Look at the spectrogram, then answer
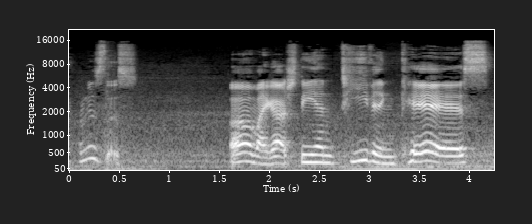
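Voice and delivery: normal talking voice

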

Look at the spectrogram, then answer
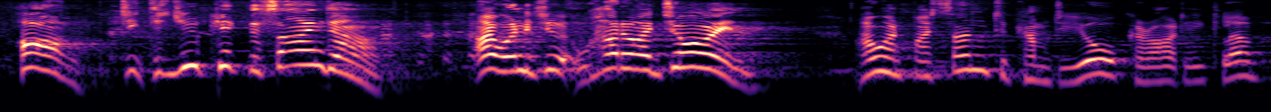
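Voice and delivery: high, eager caller; gushing high-pitched caller; excited caller voice. Retold or imitated.

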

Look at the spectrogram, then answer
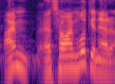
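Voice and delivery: ordinary delivery

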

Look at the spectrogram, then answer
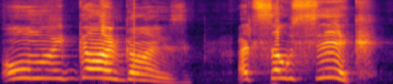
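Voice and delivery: high, loud, drawn-out excited yell; awestruck shouting. Real, not acted. Gamer showing viewers the new Void camo, awestruck shouting. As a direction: shout it slowly, thrilled by what you see.

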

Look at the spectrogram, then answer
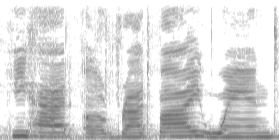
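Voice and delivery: very slow, even model reading; deliberate, evenly stretched sentence; slow dictation. Shown as a demonstration. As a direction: draw out each word for learners writing along. Modelling the sentence being written.

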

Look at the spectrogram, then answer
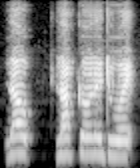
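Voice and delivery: usual speaking voice

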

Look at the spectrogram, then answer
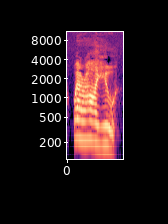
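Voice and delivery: high, loud forlorn cry; unhappy plea. A narrator's reading. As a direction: wail it unhappily, held high. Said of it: "he thought unhappily".

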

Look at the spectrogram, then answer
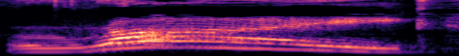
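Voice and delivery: one long drawn-out word, arching high then falling; military preparatory command. Shown as a demonstration. Speaker showing a turn command, military drill call. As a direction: call out a direction like a drill instructor. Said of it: "the inflections of the voice let you know".

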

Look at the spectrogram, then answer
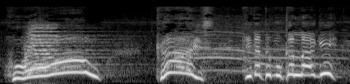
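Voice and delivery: high, loud burst of excitement; thrilled shout. Real, not acted. Vlogger showing viewers a big catfish: high, loud, thrilled. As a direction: yell it out like you've struck gold.

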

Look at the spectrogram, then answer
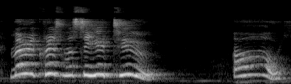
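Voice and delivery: high, loud, quick greeting; delighted boy. Acted. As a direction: shout wishes back excitedly. Boy returns the greeting joyfully.

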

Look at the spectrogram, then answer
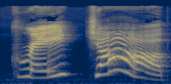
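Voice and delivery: plain reading voice

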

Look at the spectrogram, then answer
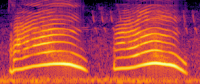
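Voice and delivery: very high, loud meow; bird call imitation. Shown as a demonstration. Prompting Joseph to try the call, high loud meow. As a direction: model the mewing call for a pupil. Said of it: "Do you wanna try?".

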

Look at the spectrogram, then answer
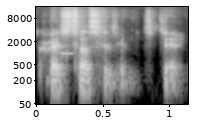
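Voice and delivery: whispered aside. Real, not acted.

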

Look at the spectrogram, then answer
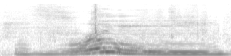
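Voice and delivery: ordinary delivery, nothing marked

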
